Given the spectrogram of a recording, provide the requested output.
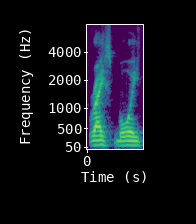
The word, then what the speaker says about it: Riceboyyy: uh I'm rice uh I stream on Twitch riceboy TV that's with three wise it's actually pronounced rice Boy TV and uh I just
